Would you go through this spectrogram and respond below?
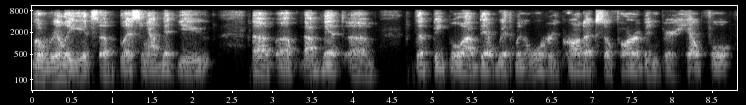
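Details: Tracheoesophageal speech in an adult man after total laryngectomy (larynx and vocal cords removed) in April 2013, speaking hands-free with an indwelling voice prosthesis changed twice yearly.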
